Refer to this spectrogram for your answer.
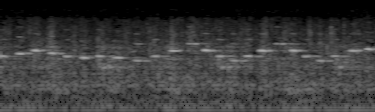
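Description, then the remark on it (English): A quick run of short, high flute-like toots rises and falls in a playful melody, steady, over a constant low engine rumble of a river boat in Tennessee mist; no one speaks. “Blow your flute at me, will ya?”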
